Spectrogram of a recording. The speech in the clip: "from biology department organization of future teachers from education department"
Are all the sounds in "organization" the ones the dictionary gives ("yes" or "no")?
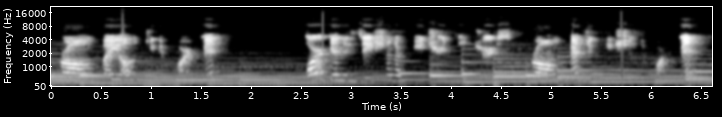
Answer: yes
